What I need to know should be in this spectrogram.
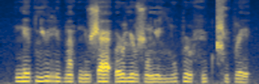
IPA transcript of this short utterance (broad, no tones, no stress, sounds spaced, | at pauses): n e p lʲ ʉ r y b æ̃ p n ʉ ʃ æ ʔ ɵ ɭ lʲ ʉ ɭ ʃ õ lʲ ɵ lʲ ʎ u p ʉ ɭ h y p t͡ɕʰ y p ɭ e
